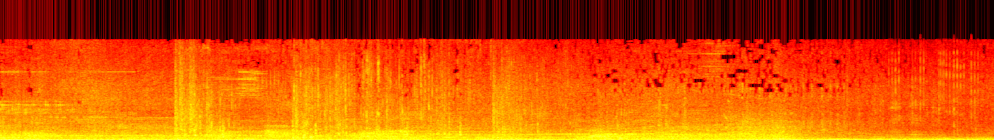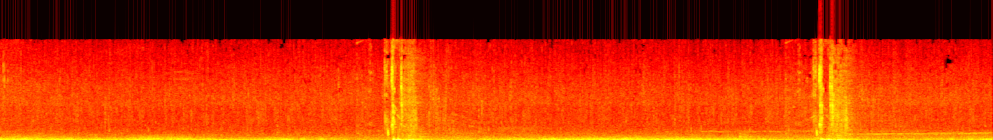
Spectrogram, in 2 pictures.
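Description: A heavy machine rumbles low and steadily.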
